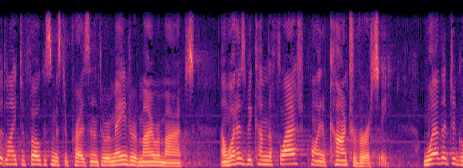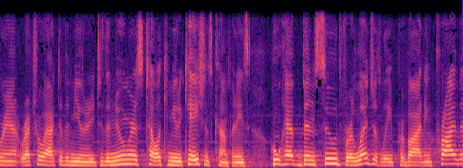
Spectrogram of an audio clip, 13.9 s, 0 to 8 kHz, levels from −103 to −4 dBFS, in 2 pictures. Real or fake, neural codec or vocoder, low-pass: real; none; 7.2 kHz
